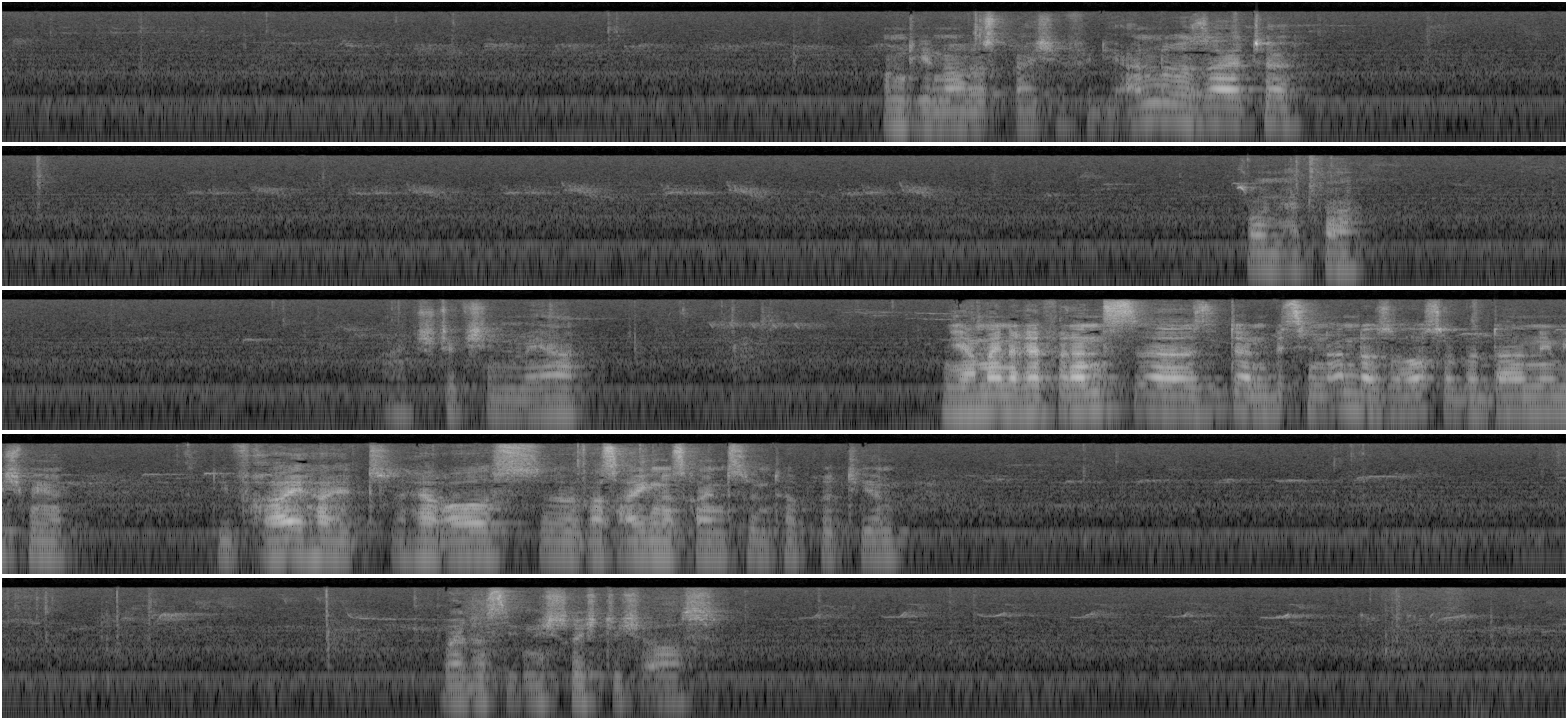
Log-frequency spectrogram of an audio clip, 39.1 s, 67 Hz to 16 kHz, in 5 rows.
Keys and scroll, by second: 5.1 shift+space, 7.2 shift+space, 9.4 shift+space, 19.4 shift+space, 33.7 ctrl+z, 34.8 ctrl+y.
